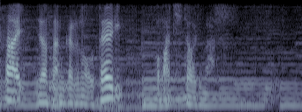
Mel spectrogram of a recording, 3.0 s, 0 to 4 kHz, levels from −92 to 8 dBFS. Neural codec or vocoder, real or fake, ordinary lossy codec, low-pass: vocoder, 22.05 kHz, 80 mel bands, Vocos; fake; none; 3.6 kHz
